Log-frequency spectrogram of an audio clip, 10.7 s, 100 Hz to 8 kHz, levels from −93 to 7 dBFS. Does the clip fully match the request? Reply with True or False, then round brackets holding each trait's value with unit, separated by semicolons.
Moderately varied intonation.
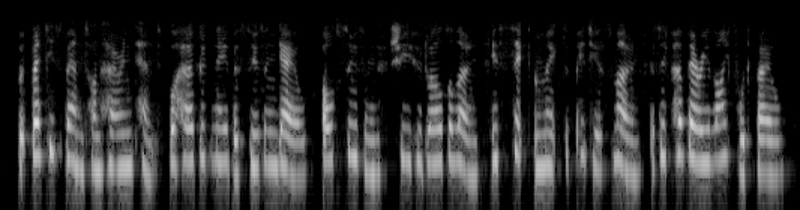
True (3.6 semitones)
